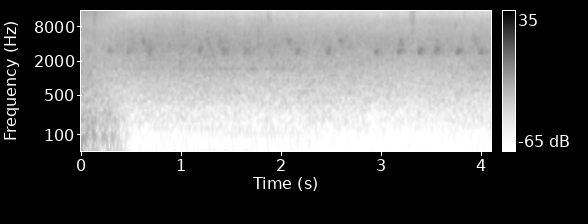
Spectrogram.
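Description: Faint outdoor ambience: a soft, even background hiss with a thin, high chirp repeating about three times a second.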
